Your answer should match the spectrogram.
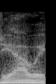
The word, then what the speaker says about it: Yahweh: But the correct pronunciation of God's real name is Yahweh Yesu.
